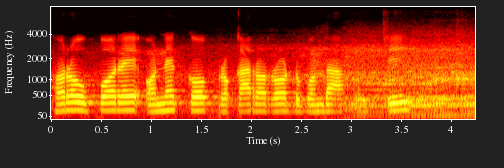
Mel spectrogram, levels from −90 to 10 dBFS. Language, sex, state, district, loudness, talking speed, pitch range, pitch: Odia, male, Odisha, Malkangiri, -15 LUFS, 70 wpm, 140-155 Hz, 145 Hz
